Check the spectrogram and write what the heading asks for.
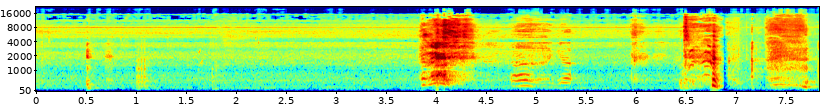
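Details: Accidental sneeze: one loud, sudden sneeze burst, followed by brief vocal sounds and exclamations in a small room.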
